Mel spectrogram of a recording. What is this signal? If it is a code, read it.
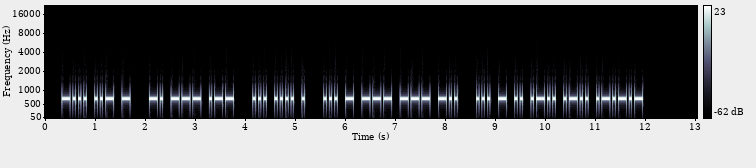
Morse code, heard as a keyed tone, about 22 wpm, 700 Hz. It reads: BUT NOW SHE STOOD STILL.
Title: Sentences from Top 1000 Words - Review Part 2 - 22wpm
